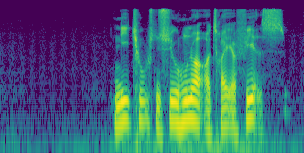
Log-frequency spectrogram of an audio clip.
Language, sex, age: Danish, male, 59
